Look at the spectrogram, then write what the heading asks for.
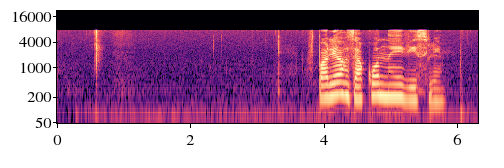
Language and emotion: Russian, neutral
